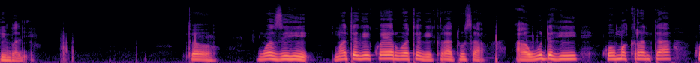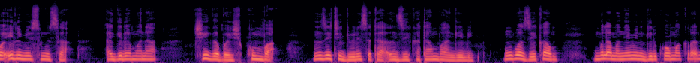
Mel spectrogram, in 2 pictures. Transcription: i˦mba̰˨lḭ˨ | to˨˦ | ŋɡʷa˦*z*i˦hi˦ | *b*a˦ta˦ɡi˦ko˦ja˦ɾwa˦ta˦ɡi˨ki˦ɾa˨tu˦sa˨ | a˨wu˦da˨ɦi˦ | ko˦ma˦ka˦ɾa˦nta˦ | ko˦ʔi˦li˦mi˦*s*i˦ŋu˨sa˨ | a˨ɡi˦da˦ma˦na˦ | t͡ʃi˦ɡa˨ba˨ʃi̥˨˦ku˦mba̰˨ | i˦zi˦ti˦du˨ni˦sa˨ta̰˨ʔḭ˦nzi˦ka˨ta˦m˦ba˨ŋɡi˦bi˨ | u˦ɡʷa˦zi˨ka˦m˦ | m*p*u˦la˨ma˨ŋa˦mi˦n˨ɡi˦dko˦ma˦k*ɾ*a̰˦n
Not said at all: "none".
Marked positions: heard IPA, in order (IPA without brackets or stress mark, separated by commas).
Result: z, m, s, b, ɾ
